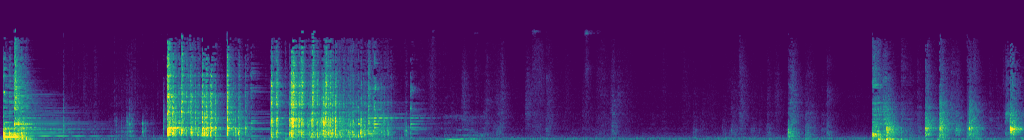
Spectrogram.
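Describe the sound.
Clinks and clatter of a dish being handled and set down, heard in a few separate bursts of hard, bright knocking with stretches of low steady hum between them.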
